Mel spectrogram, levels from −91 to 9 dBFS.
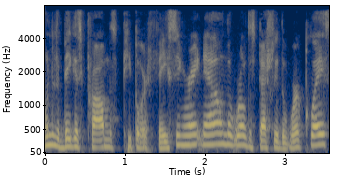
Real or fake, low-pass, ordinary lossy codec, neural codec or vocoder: fake; 7.2 kHz; MP3, 48 kbps; vocoder, 22.05 kHz, 80 mel bands, WaveNeXt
